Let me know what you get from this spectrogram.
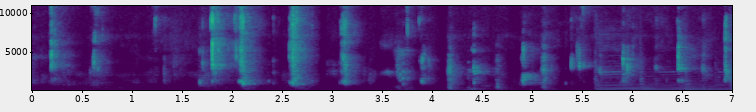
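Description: Close-miked eating sounds of rice and curry being chewed, as irregular short clicks a few times a second. Background music comes in near the end.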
